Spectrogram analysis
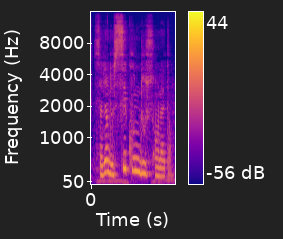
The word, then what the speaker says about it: secundus: Ça vient de secundus en latin. Secundus qui s'écrit avec un C qui se prononce K.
